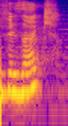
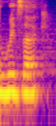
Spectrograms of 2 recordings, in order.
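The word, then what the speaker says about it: Vesak: Et elle est également appelée la lune du Vésak, ou du Wesak, chacun le prononce comme il veut.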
